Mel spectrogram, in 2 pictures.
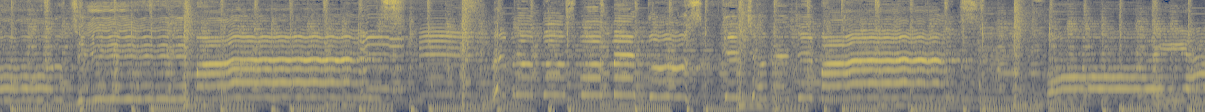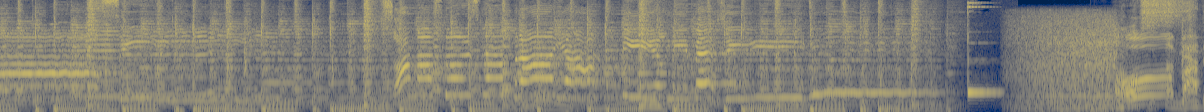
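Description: A forró-style cover of a classic rock song plays loud and continuous, a sung vocal melody over steady, bouncy rhythmic accompaniment, until it abruptly cuts off near the end.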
